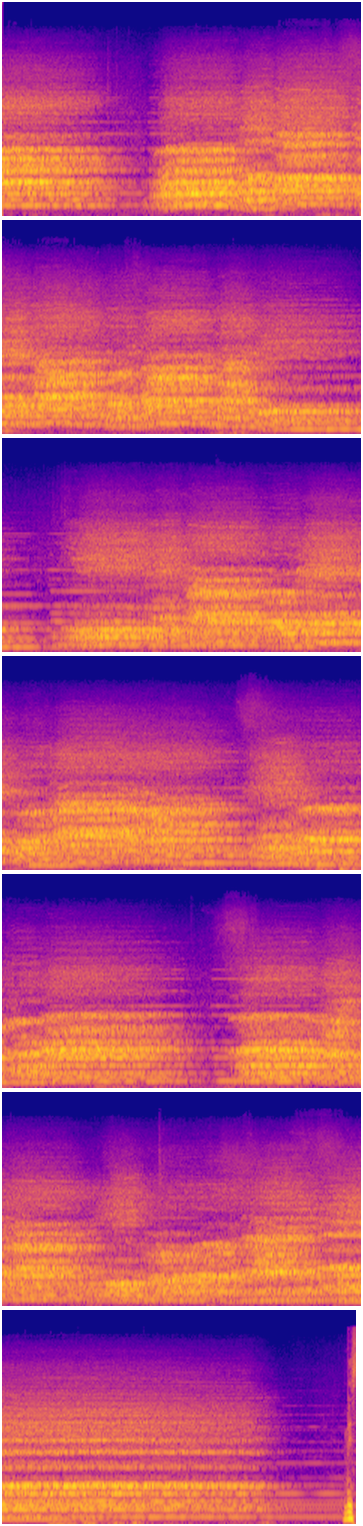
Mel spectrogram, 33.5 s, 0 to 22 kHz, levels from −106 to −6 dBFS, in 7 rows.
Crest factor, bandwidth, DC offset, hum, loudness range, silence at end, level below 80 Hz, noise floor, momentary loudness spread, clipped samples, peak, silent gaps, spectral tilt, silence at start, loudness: 18 dB; 14.5 kHz; under 0.1%; none; 4 LU; 0 s; -54 dBFS; -43 dBFS; 11 LU; under 0.1%; -4 dBFS; none; -6 dB/octave; 0 s; -22 LUFS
